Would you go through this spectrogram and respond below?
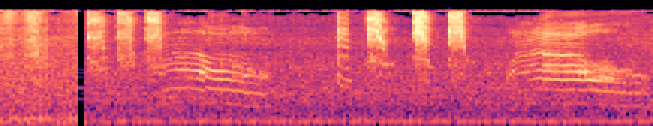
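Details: A mother cat at a cat meat shop in Vietnam gives loud, drawn-out meows, calling for friendly attention from a person.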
